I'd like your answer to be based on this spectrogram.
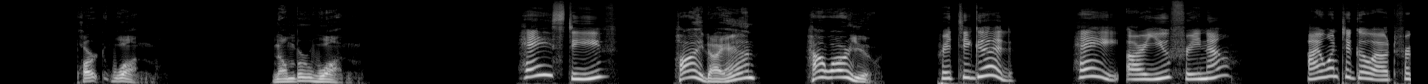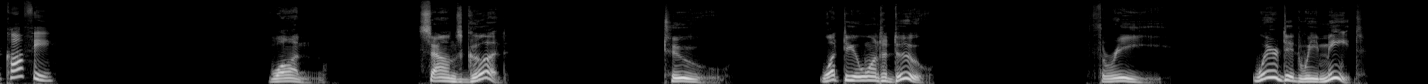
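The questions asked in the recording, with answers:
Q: I want to go out for coffee.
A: 1: Sounds good.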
